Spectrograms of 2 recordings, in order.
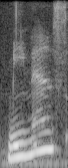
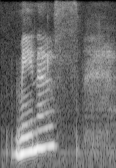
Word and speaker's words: Menzies: I am going to work my way through Greek Myths by Jean -- “Mee-nez” I believe is how she pronounces her last name. So I just finished Greek Myths written by Jean Menzies and illustrated by Katie Ponder.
